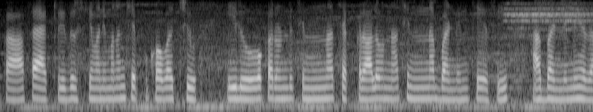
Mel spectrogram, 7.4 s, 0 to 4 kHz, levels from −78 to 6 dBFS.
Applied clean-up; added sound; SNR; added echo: none; none; none; none.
